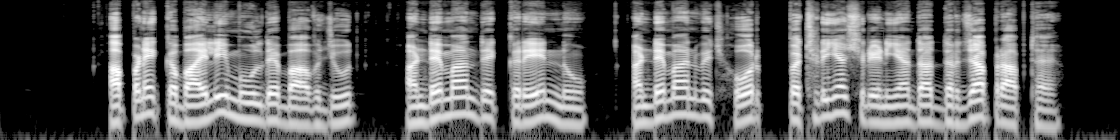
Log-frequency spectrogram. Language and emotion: Punjabi, neutral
